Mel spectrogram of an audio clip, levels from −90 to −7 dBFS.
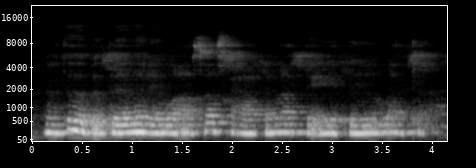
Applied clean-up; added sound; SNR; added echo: none; none; none; reverberation time 0.7 s.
